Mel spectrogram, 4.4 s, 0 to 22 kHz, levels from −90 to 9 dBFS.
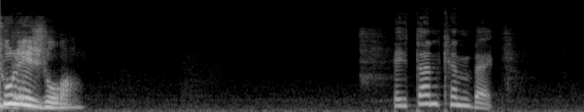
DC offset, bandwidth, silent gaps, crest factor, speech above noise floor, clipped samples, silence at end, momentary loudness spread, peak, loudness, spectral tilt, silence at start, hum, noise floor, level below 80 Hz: under 0.1%; 9 kHz; none; 18 dB; 41 dB; under 0.1%; 0.7 s; 21 LU; -4 dBFS; -22 LUFS; -6.5 dB/octave; 0 s; none; -60 dBFS; -58 dBFS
